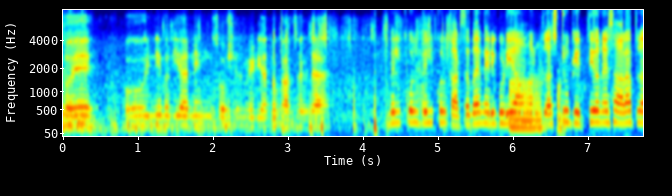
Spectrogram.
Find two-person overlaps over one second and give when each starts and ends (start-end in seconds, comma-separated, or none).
none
